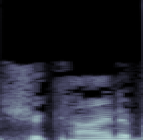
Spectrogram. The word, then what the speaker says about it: Shekinah: And notice when Shekinah begins with a SH sound in English, but this represents one letter in Hebrew called a sheen. And that is pronounced uh, as SH.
